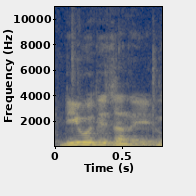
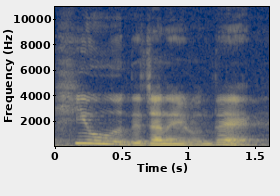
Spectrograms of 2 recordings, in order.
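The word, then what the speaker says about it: Rio de Janeiro: 그 브라질 리우데자네이루 예. 거기 발음으로는 이제 히우죠. 히우. 네, 히우데자네이루인데 거기를 한 달 정도씩 가 있었잖아요.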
